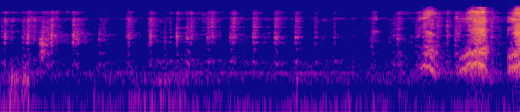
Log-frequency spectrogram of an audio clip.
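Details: Little egret chick bites at its parent's bill: quiet rapid ticking and scratching, then loud harsh squawking bursts in the last second.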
